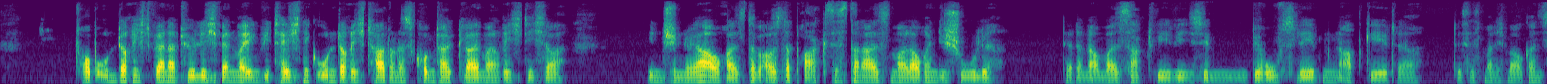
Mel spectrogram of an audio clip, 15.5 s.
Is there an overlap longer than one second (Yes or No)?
No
